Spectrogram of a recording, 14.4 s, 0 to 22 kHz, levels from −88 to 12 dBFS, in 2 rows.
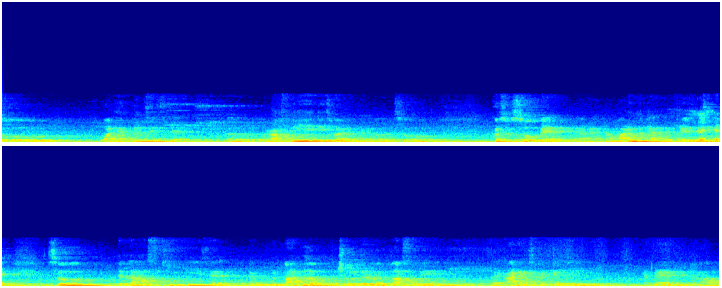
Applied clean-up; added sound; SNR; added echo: none; none; none; none.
